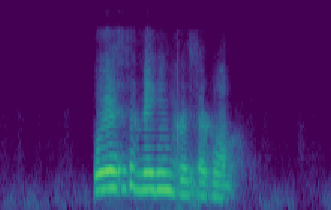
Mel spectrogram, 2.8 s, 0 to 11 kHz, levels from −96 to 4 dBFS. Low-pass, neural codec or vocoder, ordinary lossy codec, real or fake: 7.2 kHz; codec, 16 kHz, 0.5 kbps, FreqCodec, smaller model; Opus, 24 kbps; fake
